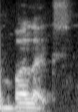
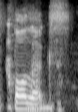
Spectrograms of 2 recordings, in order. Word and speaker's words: bollocks: You need to quit the bullocks. It's bollocks.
